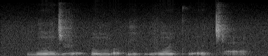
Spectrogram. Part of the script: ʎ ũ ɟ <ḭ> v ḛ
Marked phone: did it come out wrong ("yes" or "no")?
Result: yes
